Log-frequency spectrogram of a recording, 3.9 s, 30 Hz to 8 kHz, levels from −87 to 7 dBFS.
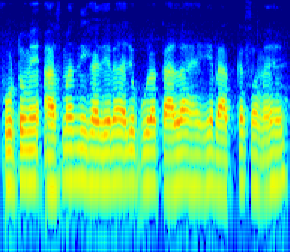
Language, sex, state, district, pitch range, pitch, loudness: Hindi, male, Bihar, Jahanabad, 130-145 Hz, 140 Hz, -21 LUFS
